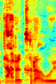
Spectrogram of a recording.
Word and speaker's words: DARC: 우리가 다르크는 약물 중독 재활 센터라 앞 글자를 따가 DARC 다르크라고 읽고요.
